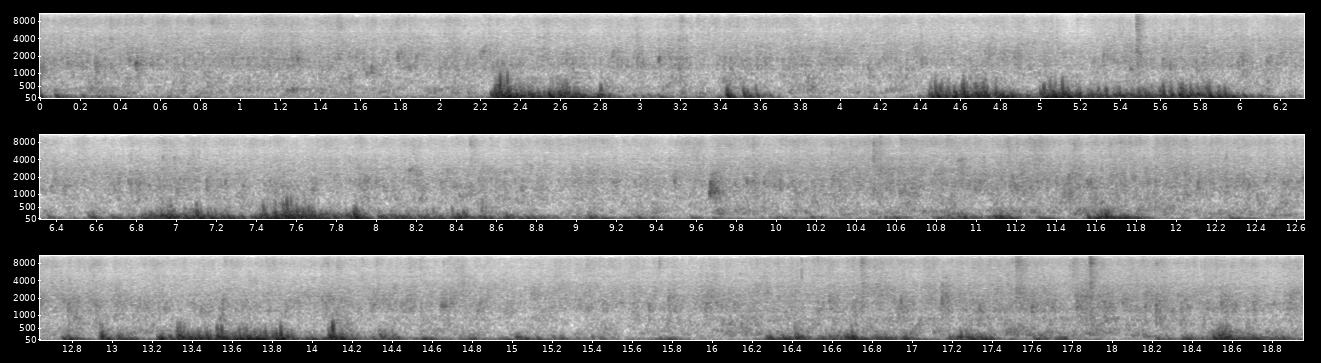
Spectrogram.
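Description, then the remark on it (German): Outdoors, water flows steadily nearby while gusts of wind buffet the microphone in loud, rumbling bursts that come and go. No one speaks. “Für die nächsten Momente lass dich einfach von dem Klang des Wassers neben dir, des Windes und meiner Stimme in die Entspannung begleiten.”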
